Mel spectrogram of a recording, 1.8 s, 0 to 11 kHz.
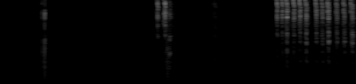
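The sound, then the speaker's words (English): Small mechanical clicks from the aperture ring of a 23 mm f/2.0 camera lens as it is rotated to change the f-stop: a few spaced single clicks, then a quick run of about ten detent clicks, fairly quiet, with no talking. “Okay, so that clicking is the sound of the aperture dial changing the the f stop.”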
